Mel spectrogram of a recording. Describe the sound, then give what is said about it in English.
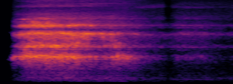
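A deep exhale during a breathing exercise: one long, breathy outward breath that starts strong and tapers off over about a second and a half, leaving a faint trailing breath. “Inhale on four. deep exhale.”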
